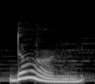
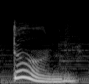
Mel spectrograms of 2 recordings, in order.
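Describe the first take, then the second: Both takes have the same delivery.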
